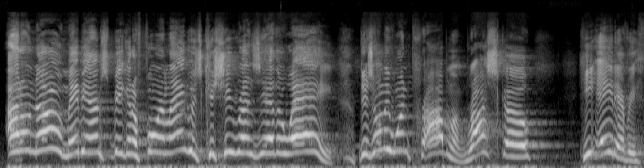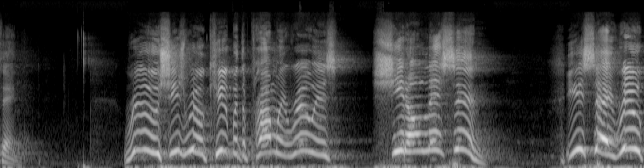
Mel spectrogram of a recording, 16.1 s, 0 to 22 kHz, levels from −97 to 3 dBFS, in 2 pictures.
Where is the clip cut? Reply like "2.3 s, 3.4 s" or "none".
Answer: 4.4 s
